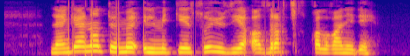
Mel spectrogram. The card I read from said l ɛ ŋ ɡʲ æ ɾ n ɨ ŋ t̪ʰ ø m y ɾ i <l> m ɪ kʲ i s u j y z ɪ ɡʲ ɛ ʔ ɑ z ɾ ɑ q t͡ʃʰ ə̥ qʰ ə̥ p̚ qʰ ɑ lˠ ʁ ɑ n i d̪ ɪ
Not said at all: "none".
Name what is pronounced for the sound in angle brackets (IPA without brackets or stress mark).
l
